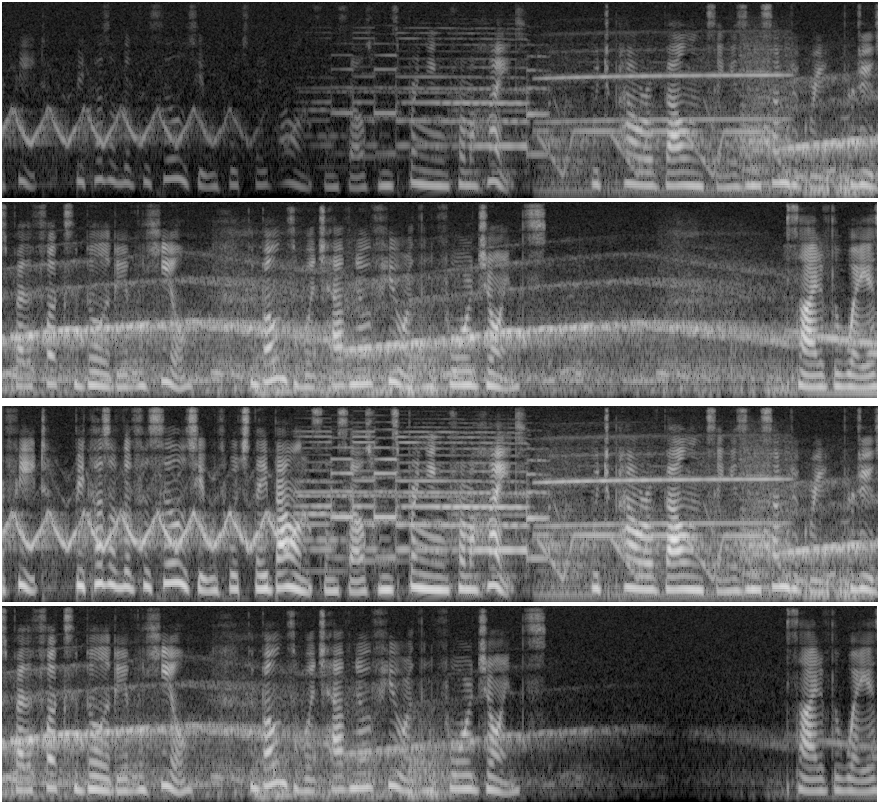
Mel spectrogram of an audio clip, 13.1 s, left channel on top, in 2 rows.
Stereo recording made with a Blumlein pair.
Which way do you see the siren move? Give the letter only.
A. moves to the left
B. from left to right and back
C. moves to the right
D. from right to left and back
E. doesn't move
A.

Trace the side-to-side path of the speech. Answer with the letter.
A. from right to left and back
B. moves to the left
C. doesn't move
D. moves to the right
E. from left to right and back
B.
